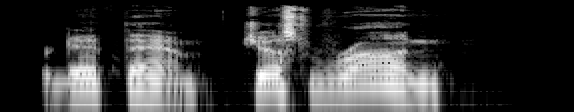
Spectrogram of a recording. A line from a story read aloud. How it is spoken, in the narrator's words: shouts as he barrels past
